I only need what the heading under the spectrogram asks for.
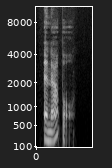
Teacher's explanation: It sounds like one word, an apple. The N from An has jumped over to the front of apple. It sounds like A-N-A-P-P-L-E, an apple. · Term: consonant to vowel linking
